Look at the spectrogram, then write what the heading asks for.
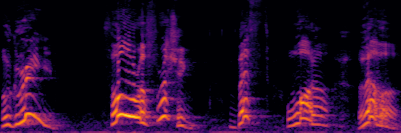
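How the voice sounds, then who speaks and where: A man voicing a cheery, excitable talking horse in a children's radio play, with squeaky, slow exclamations. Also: vocal fry, slight background noise, exaggerated voice. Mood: contented.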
